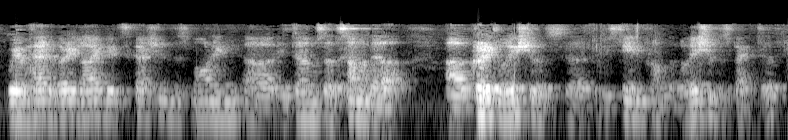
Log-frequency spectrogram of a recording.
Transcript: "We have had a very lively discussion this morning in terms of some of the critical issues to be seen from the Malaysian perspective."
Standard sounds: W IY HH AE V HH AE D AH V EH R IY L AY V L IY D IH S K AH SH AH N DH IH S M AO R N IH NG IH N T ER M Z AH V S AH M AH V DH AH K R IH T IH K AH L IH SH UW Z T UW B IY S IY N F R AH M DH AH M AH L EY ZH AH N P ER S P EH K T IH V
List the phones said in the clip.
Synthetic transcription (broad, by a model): W IY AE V HH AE D AH V EH R IY L AY V L IY D IH S K AH SH AH N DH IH S M AO R N IH NG IH N T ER M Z AH V S AH M AH V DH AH K R IH T IH K AH L IH SH UW Z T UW B IY S IY N F R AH M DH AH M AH L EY SH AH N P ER S P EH K T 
